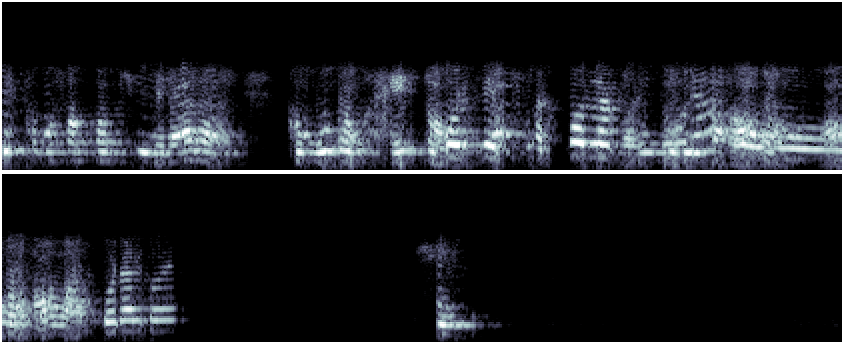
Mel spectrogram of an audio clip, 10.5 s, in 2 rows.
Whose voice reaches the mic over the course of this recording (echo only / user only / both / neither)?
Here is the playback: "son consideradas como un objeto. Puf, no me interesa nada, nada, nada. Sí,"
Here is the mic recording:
both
